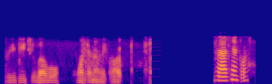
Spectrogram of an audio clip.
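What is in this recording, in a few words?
Dispatch 1, P25; WSO DISP 1; wake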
